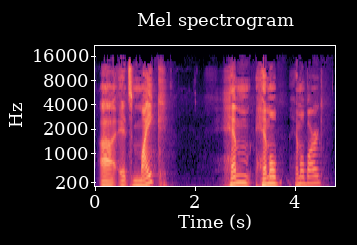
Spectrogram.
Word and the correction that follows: Himmelgarn: I knew I would do that. I can't pronounce it correctly. But it's Mike Himmelgarn. That's what it was, Himmelgarn.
